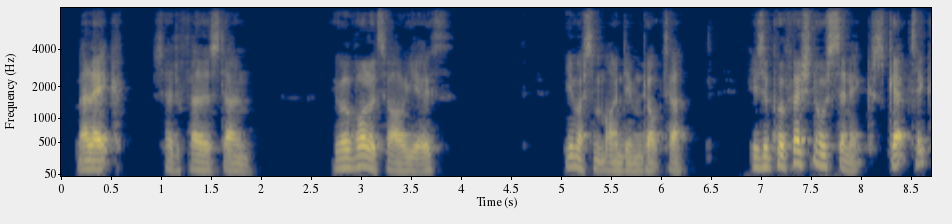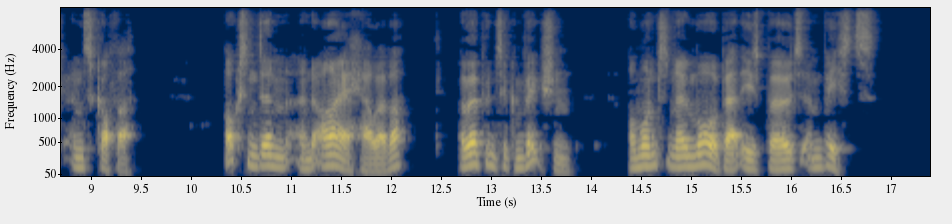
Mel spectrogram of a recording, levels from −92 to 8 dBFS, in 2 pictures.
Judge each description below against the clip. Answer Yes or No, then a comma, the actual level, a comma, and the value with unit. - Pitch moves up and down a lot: Yes, wide, 6.1 semitones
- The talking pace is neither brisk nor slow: No, slow, 130 wpm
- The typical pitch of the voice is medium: No, low, 130 Hz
